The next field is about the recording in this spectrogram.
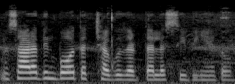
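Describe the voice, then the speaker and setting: A woman's voice: fairly high pitch, fairly quick, a bit bright, a little hiss or hum. A woman with a Pakistani Urdu accent, chatting cheerfully to viewers in a casual cooking vlog while she has a cold. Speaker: vlogger.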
